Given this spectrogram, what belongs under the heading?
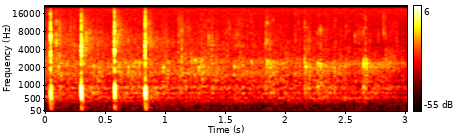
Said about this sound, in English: just express our thanks to Peter for a moment, right? You don't actually have to clap. Usually when I say express your thanks, you clap. But I guess we could clap for Peter. It's a little weird, but let's do it because I like weird things.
